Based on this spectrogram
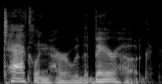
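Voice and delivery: plain reading voice

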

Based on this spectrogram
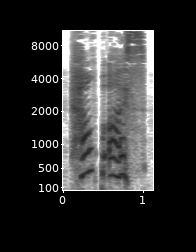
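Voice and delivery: high, loud bellow for help. A narrator's reading. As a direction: throw the call out at full voice. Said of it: "bellowed Lucy".

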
